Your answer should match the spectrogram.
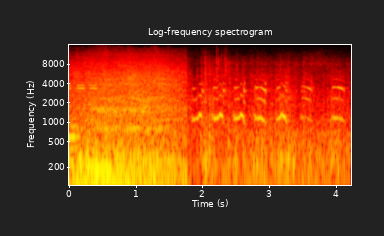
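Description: Sound effects of a passing train: a loud rushing noise that cuts off abruptly about two seconds in. After it comes a quick run of short, honking bird cries, about three or four a second.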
